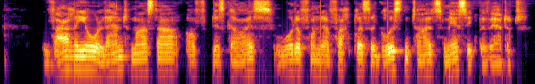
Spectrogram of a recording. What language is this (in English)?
German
